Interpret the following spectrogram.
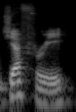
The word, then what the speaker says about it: Geoffrey: Talent is Overrated by a fellow named Jeffrey Colvin, Colvin. His first name is spelled Geoffrey.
